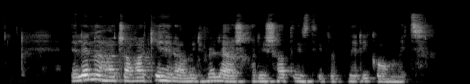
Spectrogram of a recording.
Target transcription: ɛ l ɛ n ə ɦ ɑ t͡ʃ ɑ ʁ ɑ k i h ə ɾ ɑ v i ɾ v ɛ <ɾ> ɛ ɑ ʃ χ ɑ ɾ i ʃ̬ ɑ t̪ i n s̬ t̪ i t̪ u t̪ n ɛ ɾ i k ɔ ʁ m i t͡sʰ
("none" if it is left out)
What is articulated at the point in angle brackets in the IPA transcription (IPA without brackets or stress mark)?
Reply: l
